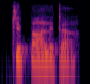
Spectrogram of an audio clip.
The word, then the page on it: chipolata: Indian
